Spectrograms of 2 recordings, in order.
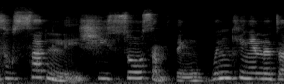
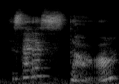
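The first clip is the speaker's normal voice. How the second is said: wondering; 8 semitones higher, 4 dB quieter than usual. A narrator's reading. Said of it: "she wondered".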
